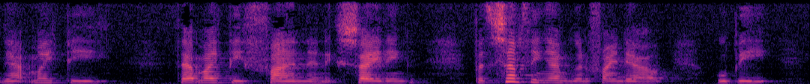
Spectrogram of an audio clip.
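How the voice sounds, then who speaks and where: A woman with an American accent at a fairly quick pace, medium in pitch, with ordinary pitch variation. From US West (Los Angeles, California). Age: 60s. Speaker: Sufi spiritual teacher and author. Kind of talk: interview testimony. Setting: at home.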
